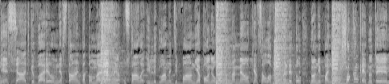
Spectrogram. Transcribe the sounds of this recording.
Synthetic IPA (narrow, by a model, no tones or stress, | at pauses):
mnʲesʲatʲɡəvɐɾʲilˠəmnʲefst̪anʲpɐt̪o̞mnɐvʲernəjəʔʊst̪alˠəʔɪlʲɪɡlˠanədʲɪvanjapo̞nʲɪlˠɛt̪ənɐmʲokjafsʲolˠavɾʲemʲnəlʲɪt̪unonʲɪpɐnʲalˠʂt̪okɐnkɾʲet̪nət̪ɨmʲ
